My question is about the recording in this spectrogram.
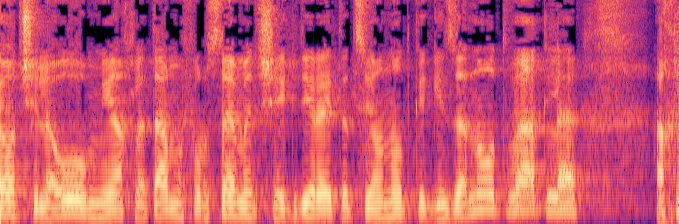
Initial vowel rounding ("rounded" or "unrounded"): rounded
